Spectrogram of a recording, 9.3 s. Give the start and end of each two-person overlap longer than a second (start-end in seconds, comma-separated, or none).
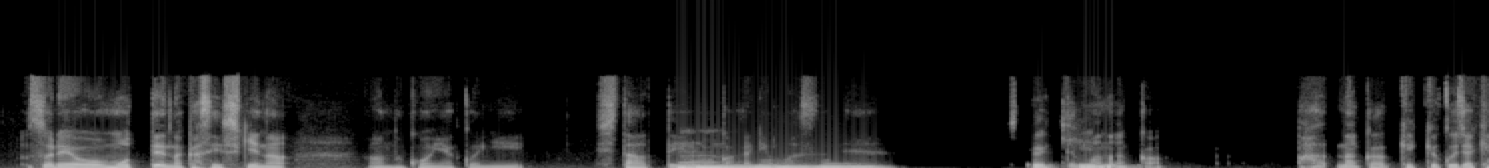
4.2-5.5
